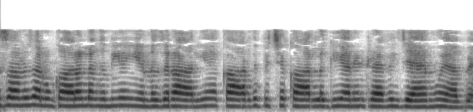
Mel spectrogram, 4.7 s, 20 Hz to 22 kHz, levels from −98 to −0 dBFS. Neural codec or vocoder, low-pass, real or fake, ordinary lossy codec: vocoder, 22.05 kHz, 80 mel bands, WaveNeXt; 7.2 kHz; fake; MP3, 32 kbps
